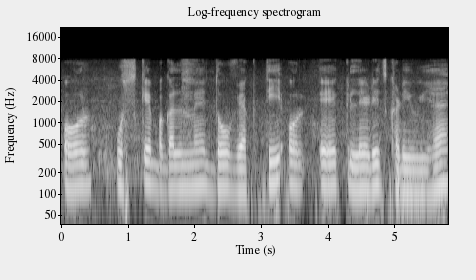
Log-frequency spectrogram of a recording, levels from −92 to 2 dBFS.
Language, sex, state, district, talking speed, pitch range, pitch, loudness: Hindi, male, Uttar Pradesh, Shamli, 125 wpm, 120-135 Hz, 125 Hz, -17 LUFS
